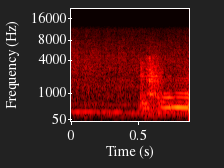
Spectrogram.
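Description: Ground spices such as turmeric and cumin frying in a pan make a brief, close sizzle that swells as it is stirred.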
